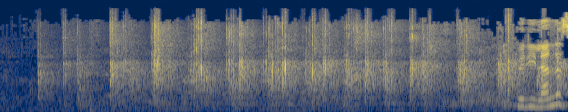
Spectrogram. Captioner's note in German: Beifall DIE LINKE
